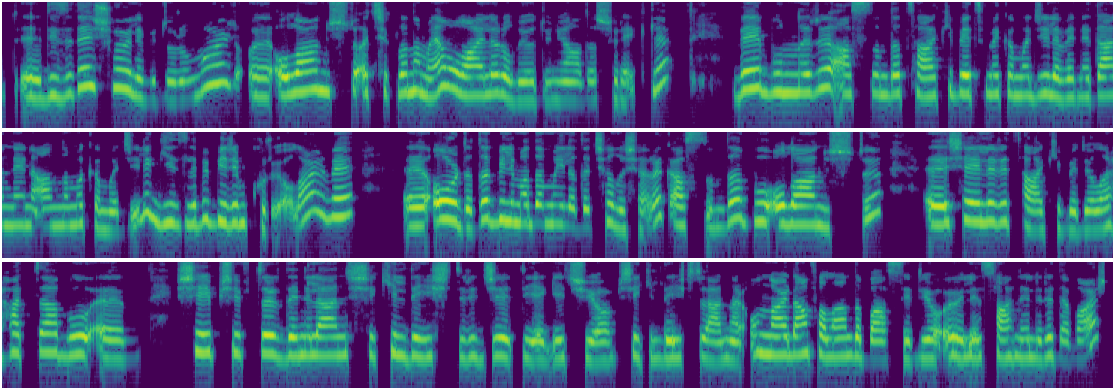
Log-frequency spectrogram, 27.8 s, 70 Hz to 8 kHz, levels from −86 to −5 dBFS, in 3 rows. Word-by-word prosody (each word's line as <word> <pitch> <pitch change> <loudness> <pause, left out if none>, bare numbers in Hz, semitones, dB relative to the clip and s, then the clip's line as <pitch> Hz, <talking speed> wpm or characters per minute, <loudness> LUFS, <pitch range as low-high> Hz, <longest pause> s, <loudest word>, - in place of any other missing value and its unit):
eee, 215 -2 +1
dizide 250 +9 0
şöyle 300 -10 -1
bir 205 - -11
durum 205 +6 -5
var, 375 +3 +1 0.2
eee, 230 -2 -1
olağanüstü 280 +2 +3
açıklanamayan 265 +1 -1
olaylar 255 -2 +2
oluyor 200 -3 0
dünyada 200 0 -5
sürekli. 210 - -5 0.6
Ve 295 +1 +3
bunları 270 +3 +1
aslında 255 0 -1
takip 235 +3 -2
etmek 255 0 +1
amacıyla 240 -1 -2
ve 225 - -1
nedenlerini 240 +1 -2
anlamak 240 +2 -4
amacıyla 205 - -3
gizli 260 -3 -1
bir 290 -2 -3
birim 260 -1 +2
kuruyorlar 425 -5 -3
ve, 335 +2 +4 0.5
eee, 235 0 +4
orada 285 -6 +7
da 300 -2 +3
bilim 280 -2 +2
adamıyla 255 -3 -3
da 220 - -2
çalışarak 265 +6 -3
aslında 240 +3 0
bu 280 -2 +2
olağanüstü, 245 +1 +2 0.5
eee, 245 0 +6
şeyleri 275 0 +2
takip 205 -1 -3
ediyorlar. 205 +3 -1
Hatta 270 0 0
bu, 245 0 +4
eee, 215 -1 0 0.4
shapeshifter 260 -3 +1
denilen 240 0 +2
şekil 240 0 -3
değiştirici 225 0 -1
diye 205 -2 0
geçiyor, 200 -1 -2
şekil 215 -2 -5
değiştirenler 210 -1 -1
onlardan 250 0 +2
falan 230 -1 0
da - - +4
bahsediyor. 205 +1 +3
Öyle 215 -2 +1
sahneleri 220 0 +3
de 205 - -4
var. 215 - -1
245 Hz, 130 wpm, -23 LUFS, 220-270 Hz, 0.6 s, orada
